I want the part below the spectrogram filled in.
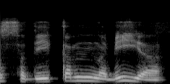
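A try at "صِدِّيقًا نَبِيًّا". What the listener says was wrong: یہ سواد کے نیچے زیر ہے،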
